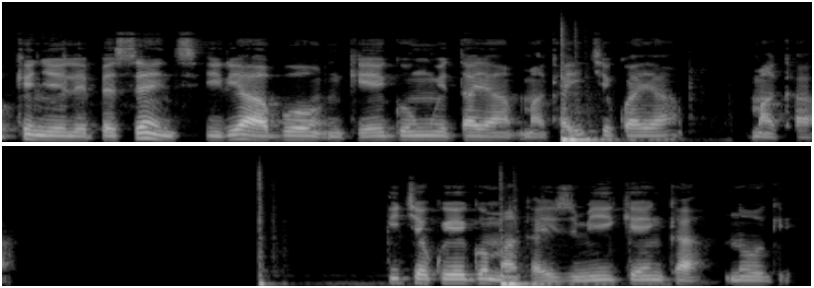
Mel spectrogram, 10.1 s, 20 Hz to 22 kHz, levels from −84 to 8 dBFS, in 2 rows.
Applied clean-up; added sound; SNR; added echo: neural mask model RNNoise.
